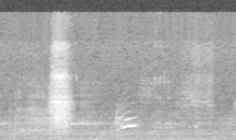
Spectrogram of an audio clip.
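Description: A pet cat gives a short meow and then a second, softer one, both faint against a quiet room.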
